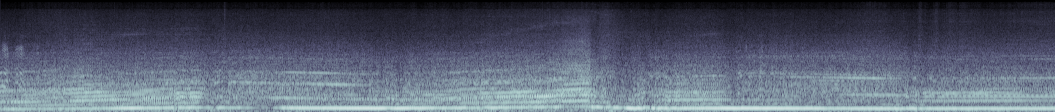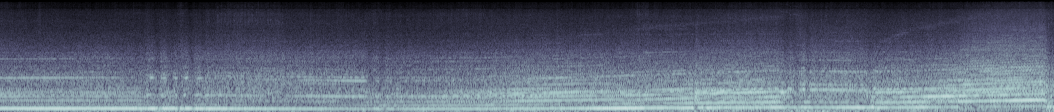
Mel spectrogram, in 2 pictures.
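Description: A Honda Integra runs hard on a highway, with a loud, steady engine drone that holds pitch for long stretches and dips briefly partway through. Sustained tire squeal blends into the engine roar, heard up close from inside the car.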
